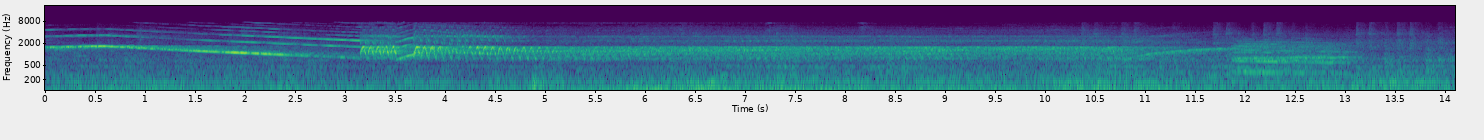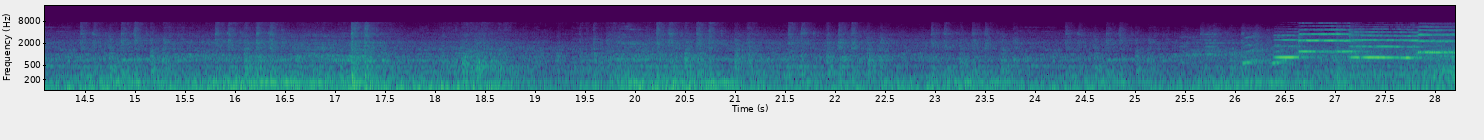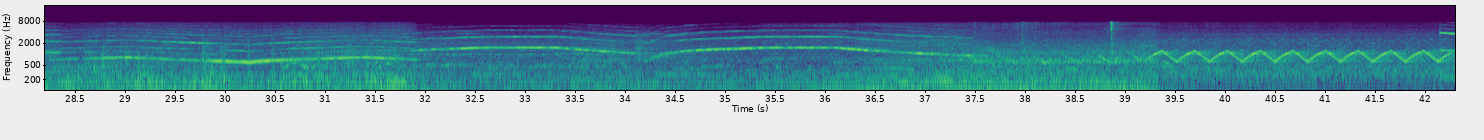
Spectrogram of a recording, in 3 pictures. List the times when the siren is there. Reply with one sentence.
The siren can be heard from 0.0 to 13.2 s and from 25.4 to 42.2 s.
